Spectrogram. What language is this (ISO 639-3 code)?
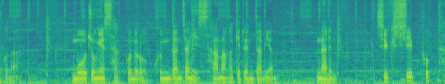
kor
